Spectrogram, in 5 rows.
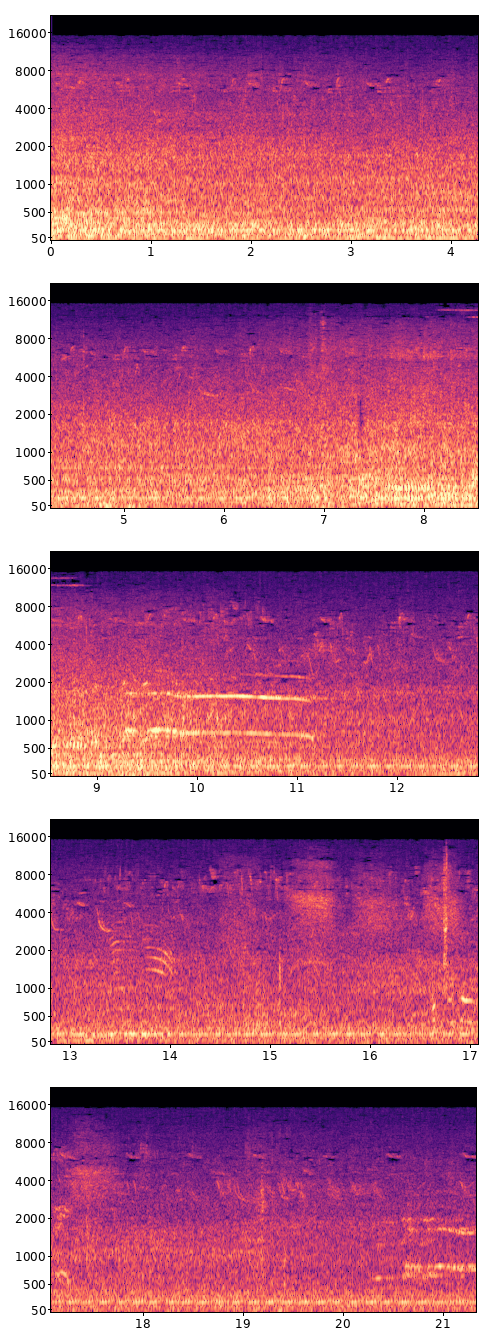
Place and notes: montelparo, paesaggi umani, 2 maggio 2008, 11.19
Montelparo Province of Fermo, Italy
